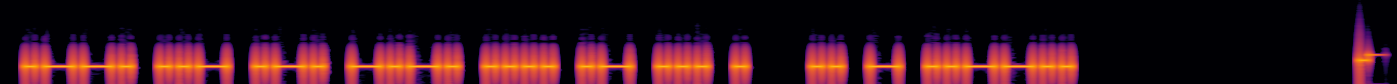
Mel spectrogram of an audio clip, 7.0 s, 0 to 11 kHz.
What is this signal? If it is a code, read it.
Morse code, heard as a keyed tone, about 25 wpm, 700 Hz. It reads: PURCHASE IT?
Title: Sentences from Top 800 Words 25wpm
